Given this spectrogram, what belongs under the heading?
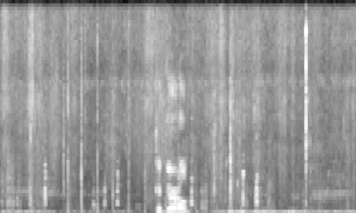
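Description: A rooster and chickens on a farm cluck and call, with one loud rising-falling crow-like squawk near the middle amid rough wind-buffeted background, while a person briefly speaks.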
